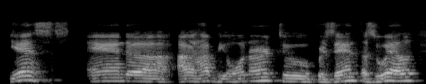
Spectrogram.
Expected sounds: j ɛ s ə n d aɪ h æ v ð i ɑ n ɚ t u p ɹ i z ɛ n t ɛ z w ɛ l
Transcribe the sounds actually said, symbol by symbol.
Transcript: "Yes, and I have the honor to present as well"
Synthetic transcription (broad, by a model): j ɛ s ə n d aɪ h æ v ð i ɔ n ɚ t u p ɹ i z ɛ n t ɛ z w ɛ l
